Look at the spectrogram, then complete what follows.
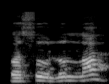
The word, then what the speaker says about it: রাসূলুল্লাহ: তো আল্লাহ রাসূলের ক্ষেত্রে আপনি উচ্চারগণটা রাসূুল্লাহ বলে উচ্চারণ করবেন।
